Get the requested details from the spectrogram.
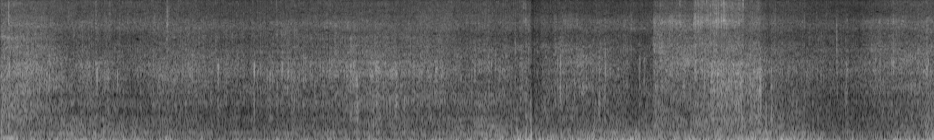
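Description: Wind rushes past steadily outdoors.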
